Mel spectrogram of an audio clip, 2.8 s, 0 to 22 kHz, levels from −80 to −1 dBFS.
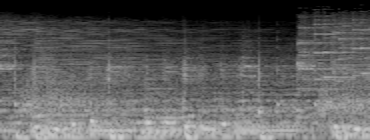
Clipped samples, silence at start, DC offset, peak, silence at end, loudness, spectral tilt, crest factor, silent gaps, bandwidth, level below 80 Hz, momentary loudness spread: under 0.1%; 0 s; under 0.1%; -4 dBFS; 0 s; -21 LUFS; -5 dB/octave; 16 dB; none; 17 kHz; -28 dBFS; 2 LU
